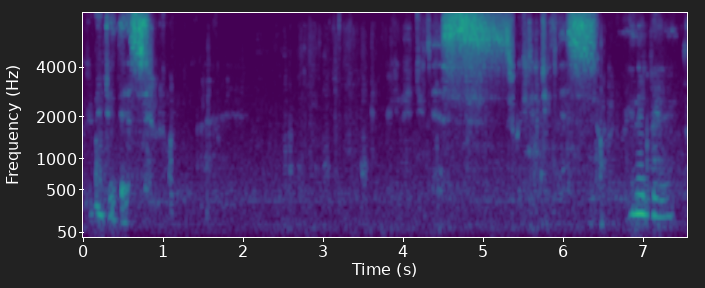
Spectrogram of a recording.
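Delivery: soft whisper muttered under the breath. Talking to yourself while the others on the show listen: whispering. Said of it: "I'm whispering again".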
